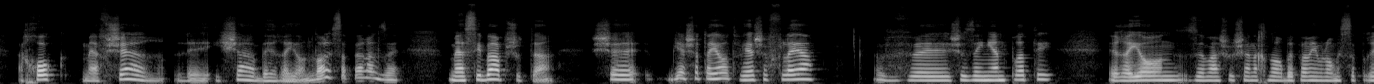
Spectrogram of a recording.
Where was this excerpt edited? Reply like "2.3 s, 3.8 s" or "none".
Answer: none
